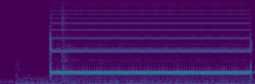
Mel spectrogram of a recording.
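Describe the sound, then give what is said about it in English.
A single steady electronic ringback tone from an outgoing phone call to Elliot Kalin of the Flophouse, holding one clear buzzing pitch for about two seconds before cutting off, loud with no voices. “Let's see if we can get him on the phone.”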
